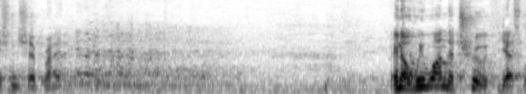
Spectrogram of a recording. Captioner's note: laughter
